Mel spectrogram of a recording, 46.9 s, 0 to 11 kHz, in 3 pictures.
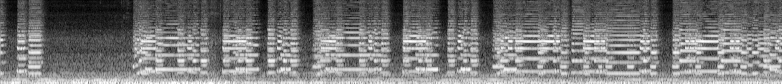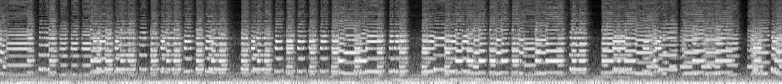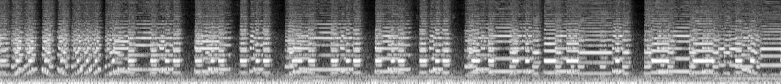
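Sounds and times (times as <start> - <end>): bus horn playing a tune: 0.0 - 1.3, 2.2 - 46.9
bus engine rumbling: 0.0 - 46.9.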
